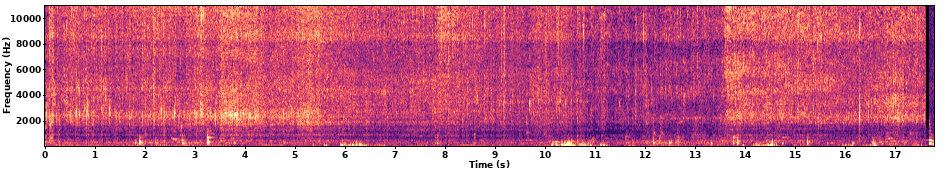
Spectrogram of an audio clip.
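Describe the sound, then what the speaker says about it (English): Onions fry in oil in a pot during village cooking in central Kenya, a steady close sizzle with occasional scraping stirs and knocks, continuing throughout. "We add oil, then we add"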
